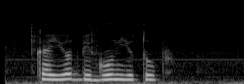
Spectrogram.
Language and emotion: Russian, neutral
